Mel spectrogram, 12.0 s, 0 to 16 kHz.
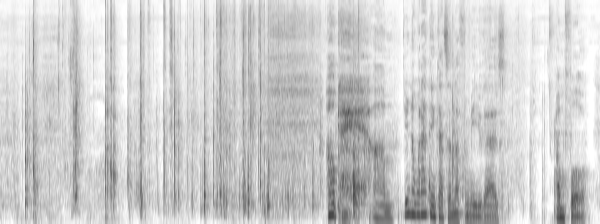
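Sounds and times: plastic container crinkling: 0:00.5 - 0:07.4.

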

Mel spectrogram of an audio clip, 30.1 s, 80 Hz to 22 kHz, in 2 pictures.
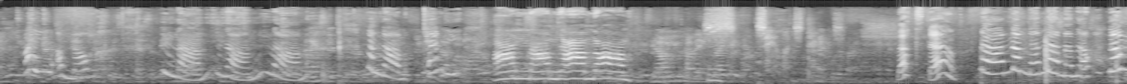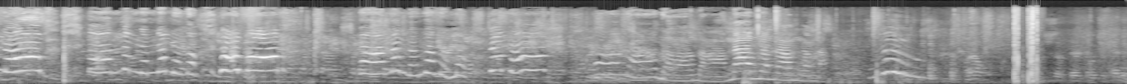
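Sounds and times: child singing: 0:04.9 - 0:08.4, 0:13.1 - 0:18.9, 0:19.7 - 0:26.0.

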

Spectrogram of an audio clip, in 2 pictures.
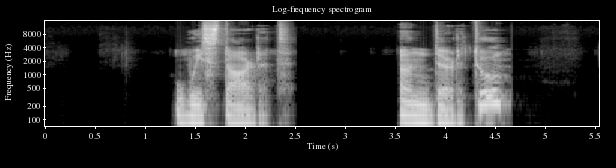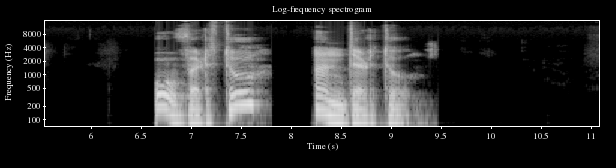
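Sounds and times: person speaking: 0:01.3 - 0:02.6, 0:03.5 - 0:04.7, 0:06.6 - 0:09.5.

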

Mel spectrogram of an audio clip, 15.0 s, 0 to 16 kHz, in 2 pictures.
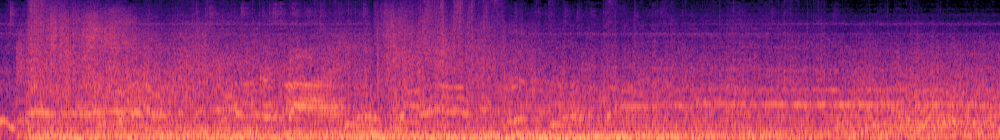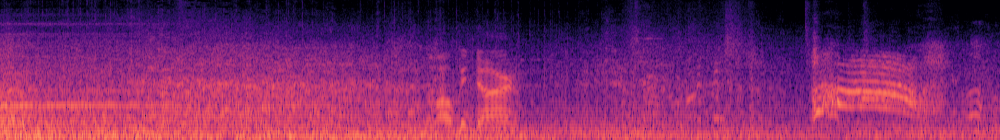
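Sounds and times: rocket engine roar: 0:00.0 - 0:14.7.

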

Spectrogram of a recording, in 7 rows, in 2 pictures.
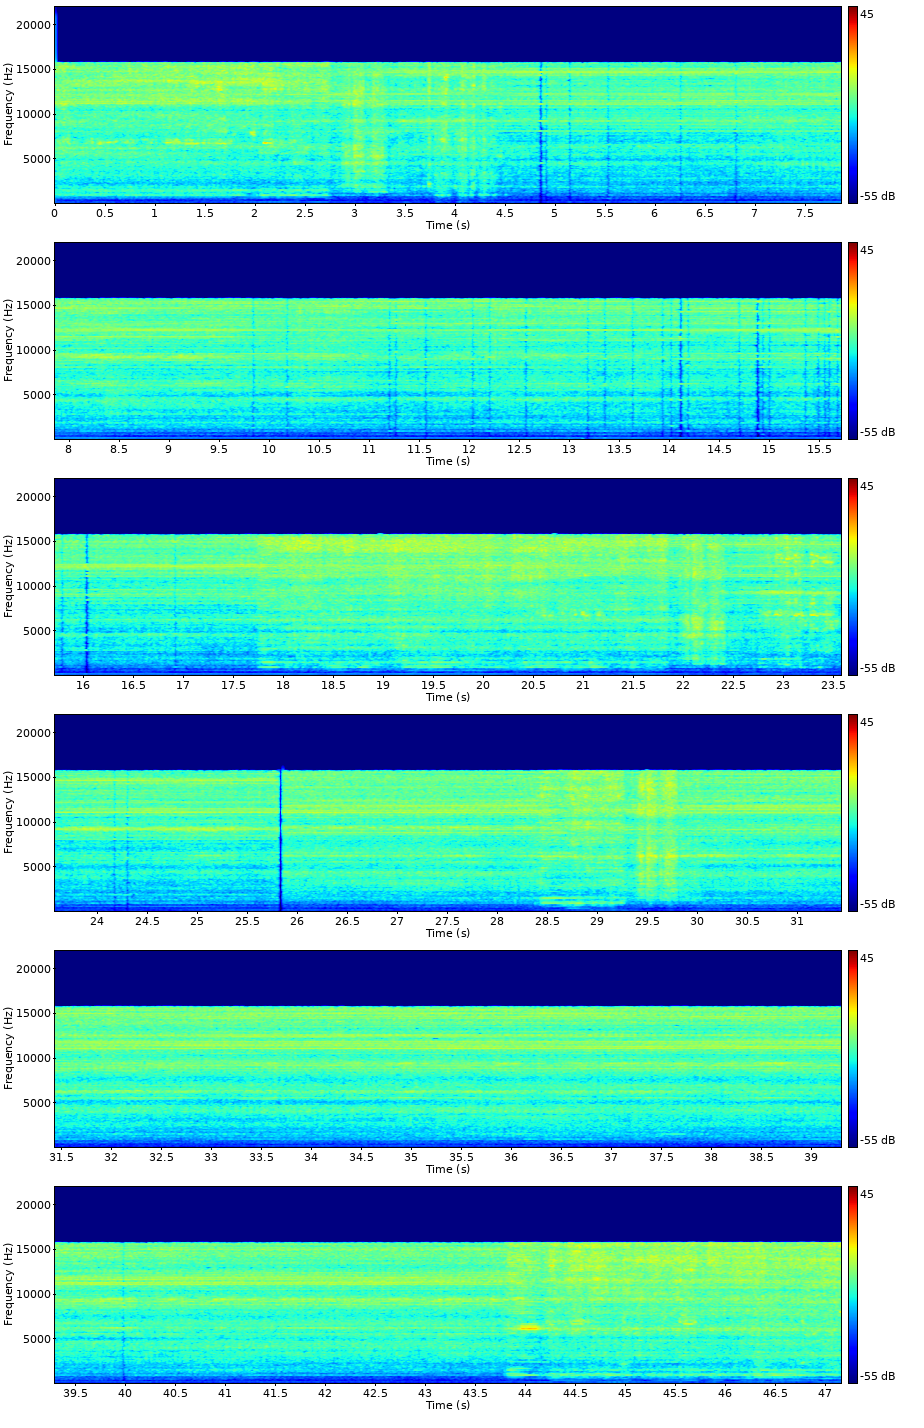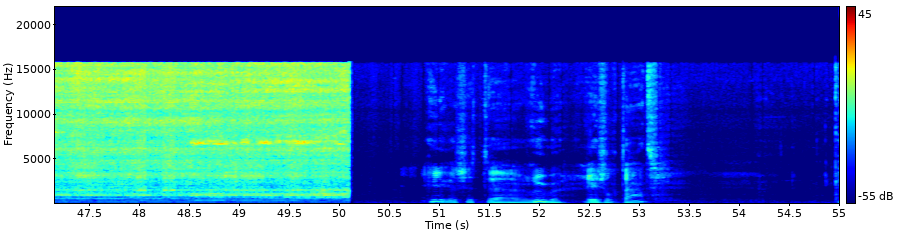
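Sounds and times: router spindle milling plastic: 0:00.0 - 0:25.3.

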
